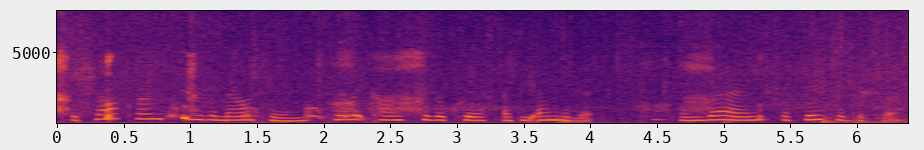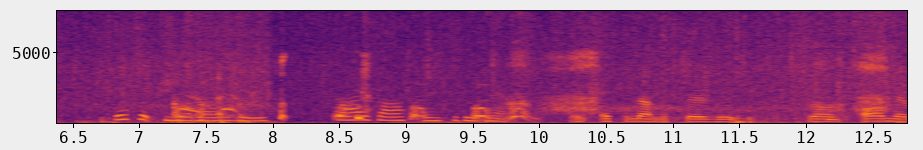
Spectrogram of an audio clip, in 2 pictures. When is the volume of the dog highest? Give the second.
10 s.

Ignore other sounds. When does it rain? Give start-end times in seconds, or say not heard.
0.0-12.7.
